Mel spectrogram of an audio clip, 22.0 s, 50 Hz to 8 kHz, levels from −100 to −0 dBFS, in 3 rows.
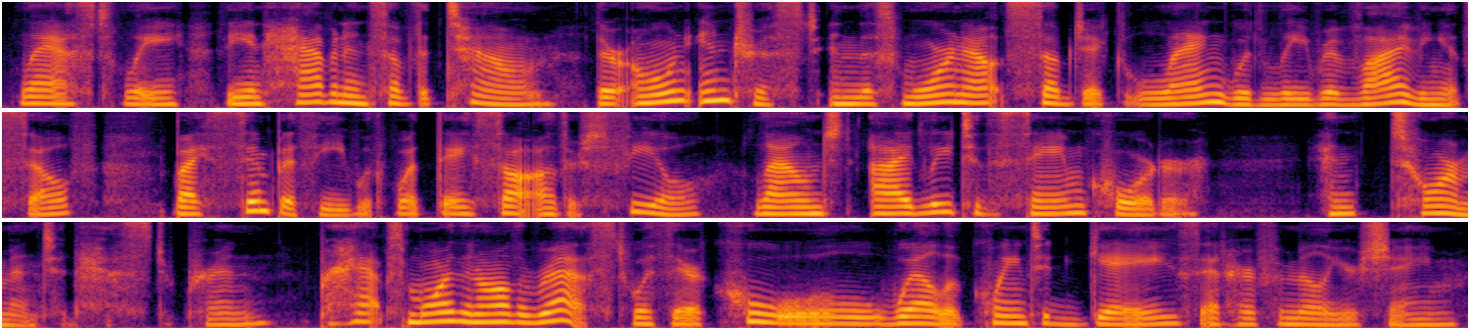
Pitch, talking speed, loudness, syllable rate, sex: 185 Hz, 140 wpm, -22 LUFS, 3.6 syllables/s, female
